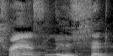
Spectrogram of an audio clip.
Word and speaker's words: translucent: to my attention that I've been saying it wrong it's translucent powder not transferred to a powder but even though we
